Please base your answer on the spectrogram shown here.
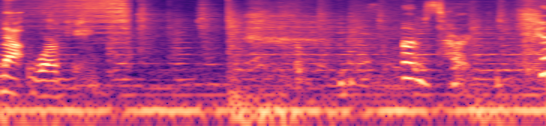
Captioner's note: crying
